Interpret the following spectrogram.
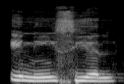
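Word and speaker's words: initial: यानी आपको कहीं पर टी आई एल लिखा मिले तो आपको उसका उच्चारण करना है सीएल।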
